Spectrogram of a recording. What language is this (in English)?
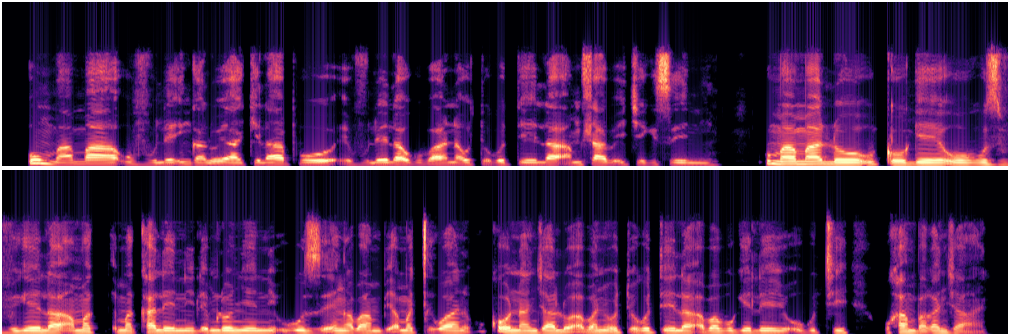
North Ndebele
